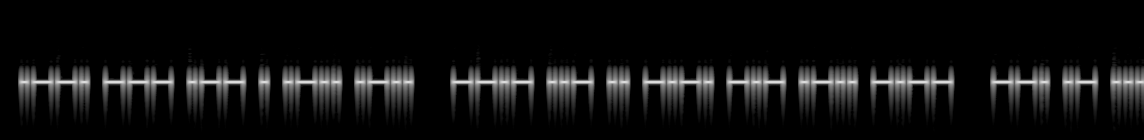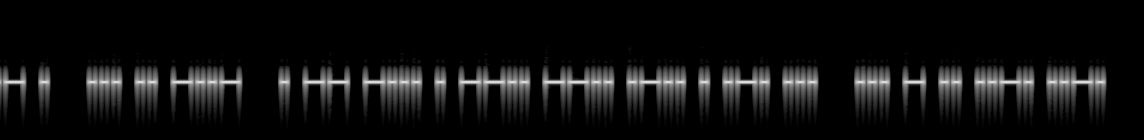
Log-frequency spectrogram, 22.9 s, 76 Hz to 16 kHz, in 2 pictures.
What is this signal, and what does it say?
Morse code, heard as a keyed tone, about 20 wpm, 700 Hz. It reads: POWELL QUICKLY GAVE SIX EMBEZZLERS STIFF
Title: Pangram Challenge v2 - 20wpm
